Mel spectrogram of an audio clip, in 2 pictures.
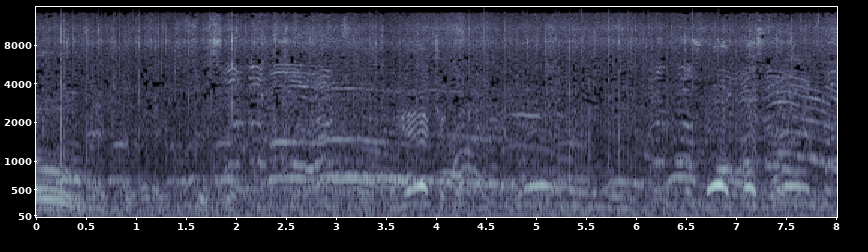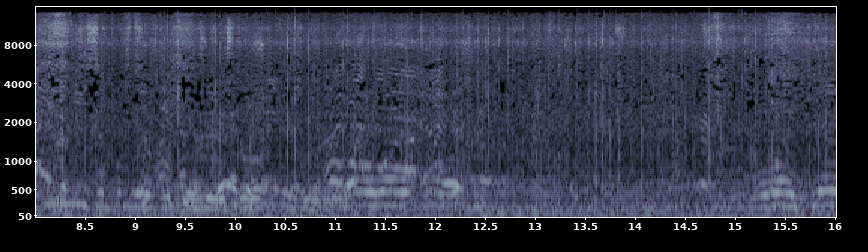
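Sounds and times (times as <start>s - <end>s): spectators calling and shouting: 0.0s - 16.0s.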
